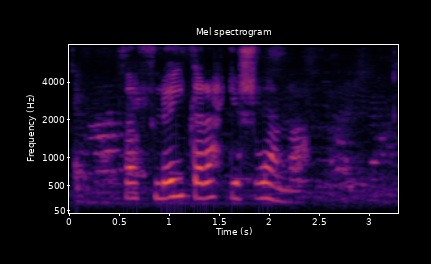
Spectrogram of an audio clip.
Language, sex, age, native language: Icelandic, male, 8, Icelandic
